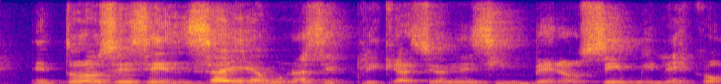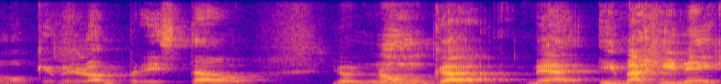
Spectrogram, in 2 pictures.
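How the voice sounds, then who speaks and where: Speaking at a fairly slow pace, a man with a fairly high pitch shows very wide pitch swings, big swings in loudness and vocal fry. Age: 70s. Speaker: agricultural businessman and political commentator. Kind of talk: interview.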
